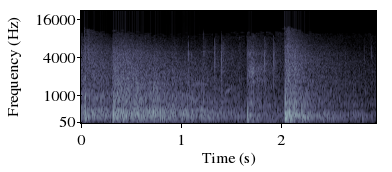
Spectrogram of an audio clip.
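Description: Fireworks bursting in a loud, crackling sequence: sharp booms at irregular intervals, each followed by a rumbling, fizzing tail, with no voices present.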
